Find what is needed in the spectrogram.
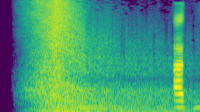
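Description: Whoosh transition sound effect: a swish that starts bright and high about a quarter second in, then sinks into a low rumble that lasts nearly two seconds.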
